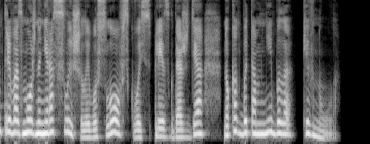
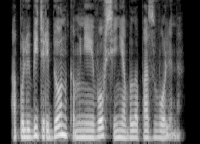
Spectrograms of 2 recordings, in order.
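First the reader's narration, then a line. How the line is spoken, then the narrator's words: Barely audible. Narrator (Russian): чуть слышно сказал он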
